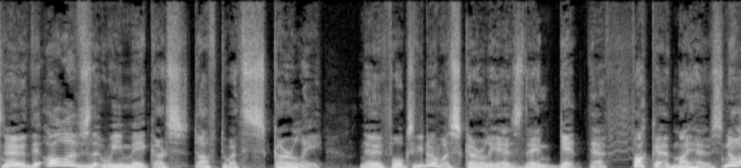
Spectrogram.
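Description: A man's voice: a little high, dry recording, studio quality. A Scottish man hosting a crude comic cooking show, narrating recipes with jokes. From Scotland. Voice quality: crude jokey, animated delivery. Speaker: comedy cooking show host.

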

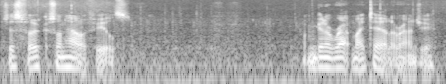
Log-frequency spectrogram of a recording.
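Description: A man playing a grumpy but tender half-dragon roommate in an intimate ASMR roleplay, gruff, sleepy and halting in a soft voice. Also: lowish voice, little pitch movement, a little hiss or hum. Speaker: roleplay voice actor. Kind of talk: intimate ASMR audio roleplay, comfort scene.

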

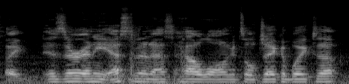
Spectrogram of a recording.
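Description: A man with a medium-pitched voice talks casually as a player in a tabletop game. It is an online call with faint noise behind him. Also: flat delivery, brisk.

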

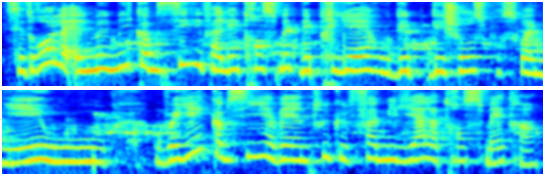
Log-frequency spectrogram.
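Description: High-voiced hesitant French woman medium. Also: normal speed, a little mellow, slight background noise. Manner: hesitant, many fillers, checks in with the listener. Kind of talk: live reading session with a client. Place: small room indoors. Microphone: webcam at desk.

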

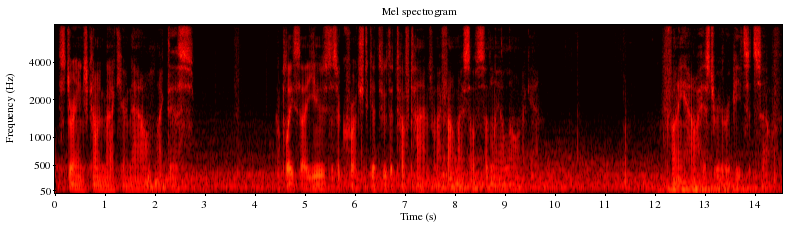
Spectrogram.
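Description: An actor playing the brooding ghost of a murdered detective in a noir video game, low and gravelly. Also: male voice, little pitch movement, measured pace, pauses often, heavy background noise, full character voice. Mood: brooding, wistful. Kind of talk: noir game voice acting, inner monologue.

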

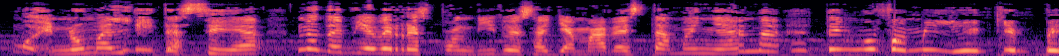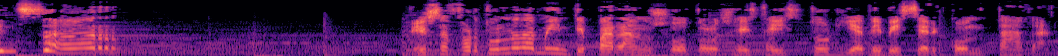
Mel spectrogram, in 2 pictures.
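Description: A woman's voice: high voice, sing-song, normal speed, faint music behind. A woman voicing a rat who narrates a storybook, polite and theatrical but nervous and grumbling. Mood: flustered storyteller.

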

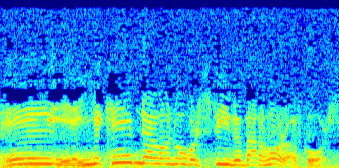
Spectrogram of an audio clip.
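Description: A man's voice: very high voice, sing-song, moderate pace, gravelly, exaggerated voice. A man acting an ardent Irish storyteller in a 1970s radio drama, with a lilting, theatrical delivery. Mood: wistful storytelling. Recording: dull vintage radio broadcast with noise.

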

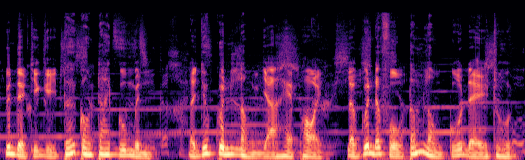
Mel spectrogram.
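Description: A man's voice: medium pitch, sing-song, quick pace, music in the background, lightly acted. A man voicing a contrite elder brother in a cartoon, pleading and blaming himself. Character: ashamed, contrite elder brother in old China.

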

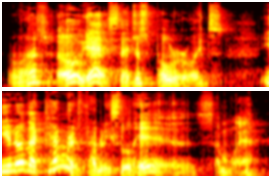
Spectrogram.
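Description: A man voicing a flustered, gruff grey-haired male novelist in an audiobook, with a halting, stammering manner. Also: on the high side, huge pitch swings. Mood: distracted. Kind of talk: amateur audiobook character acting.

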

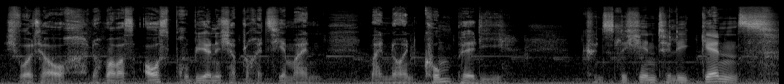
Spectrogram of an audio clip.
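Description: A man in a casual audio drama, talking slangily and haltingly as he thinks aloud. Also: sits low, pushed and bright, faint music behind. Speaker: rapper playing himself in an audio drama.

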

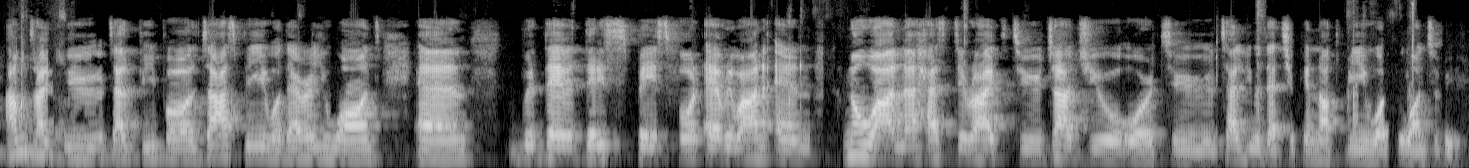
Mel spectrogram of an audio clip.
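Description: A woman who stutters chats on a live stream in English, which is not her first language, repeating words as she goes. Her voice sits on the low side. The audio is dull and lo-fi. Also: level tone, takes it slowly. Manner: repeats words, warm and encouraging, laughs easily.

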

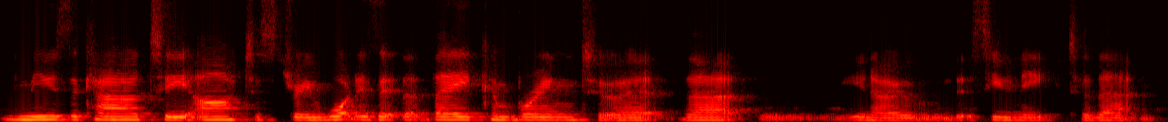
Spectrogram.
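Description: A woman's voice: lowish voice, level tone, moderate pace. A woman who works as an opera casting director, talking as a guest on a video call interview, thoughtful and often restarting her sentences. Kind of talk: casual interview talk.

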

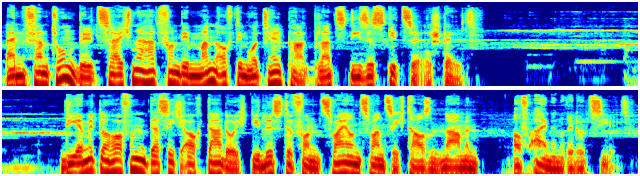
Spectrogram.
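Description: Low-pitched male true-crime narrator. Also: expressive, measured pace, faint music behind. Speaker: documentary narrator.

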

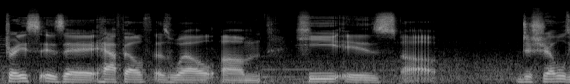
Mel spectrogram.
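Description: A man playing a tabletop game, casually improvising a description of his character in a halting, jokey way. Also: fairly low pitch, background noise.

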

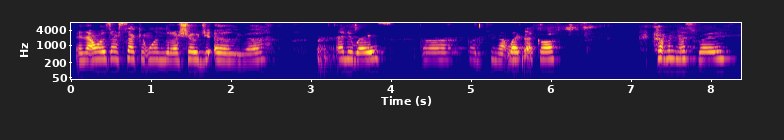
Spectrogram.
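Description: High-voiced girl giving a bubbly house tour. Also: flat delivery, normal speed, pauses often, a little mellow. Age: child. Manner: bubbly, rambling, playful exclamations. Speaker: vlogger. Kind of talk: house tour vlog, casual chat. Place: dim house at night, indoors. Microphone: handheld phone camera.

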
